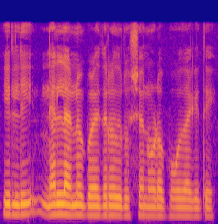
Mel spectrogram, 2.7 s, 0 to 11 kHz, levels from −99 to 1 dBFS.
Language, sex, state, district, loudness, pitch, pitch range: Kannada, male, Karnataka, Koppal, -20 LUFS, 135 Hz, 130-145 Hz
